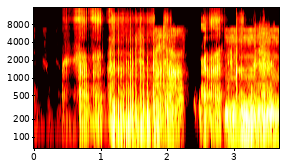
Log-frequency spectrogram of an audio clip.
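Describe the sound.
A person imitates a lion's roar, giving two loud, raspy, growling bursts separated by a brief breath, with no talking.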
